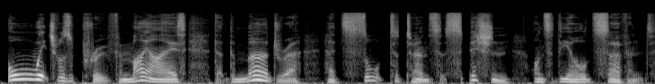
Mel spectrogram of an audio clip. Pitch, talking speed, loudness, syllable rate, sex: 130 Hz, 190 wpm, -19 LUFS, 4.6 syllables/s, male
